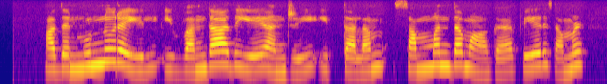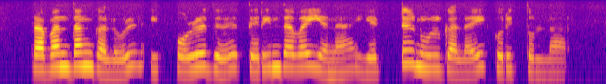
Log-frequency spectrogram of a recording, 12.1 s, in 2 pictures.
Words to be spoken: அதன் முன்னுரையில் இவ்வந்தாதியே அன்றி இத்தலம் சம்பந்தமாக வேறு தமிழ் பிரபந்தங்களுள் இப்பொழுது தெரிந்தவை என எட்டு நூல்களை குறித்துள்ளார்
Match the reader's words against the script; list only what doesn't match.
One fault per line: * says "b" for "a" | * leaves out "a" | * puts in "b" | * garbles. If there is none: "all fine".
all fine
